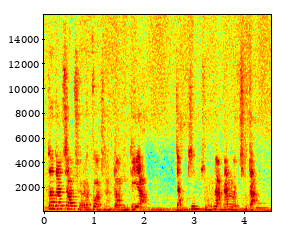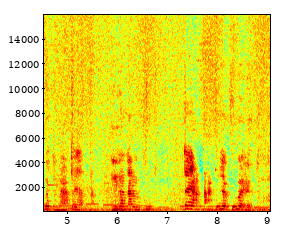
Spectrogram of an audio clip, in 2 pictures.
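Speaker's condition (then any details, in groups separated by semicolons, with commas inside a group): Hearing impairment; now converses with hearing people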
